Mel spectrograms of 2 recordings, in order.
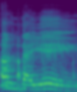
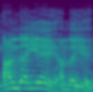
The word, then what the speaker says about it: Andayé: It rhymes with Annabay. What? Andayé. Andayé.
